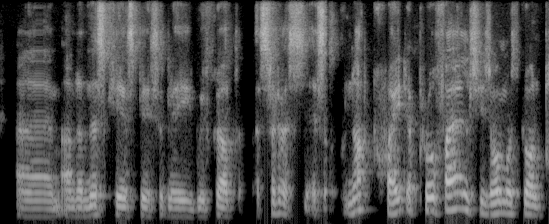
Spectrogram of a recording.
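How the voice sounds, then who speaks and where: In a Belfast accent, a man speaks at a fairly quick pace. His dark, mellow voice sits at a medium pitch with ordinary pitch variation. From Northern Ireland, Belfast. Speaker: portrait photographer. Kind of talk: presentation to photography club. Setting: video call. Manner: hesitant, many fillers.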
